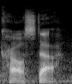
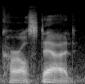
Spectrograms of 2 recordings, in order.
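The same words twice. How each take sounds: First: The end of the word is cut off. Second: The end of the word is fully pronounced. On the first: "people don't tend to say the ends of words" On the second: "instead of saying Karlstad"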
